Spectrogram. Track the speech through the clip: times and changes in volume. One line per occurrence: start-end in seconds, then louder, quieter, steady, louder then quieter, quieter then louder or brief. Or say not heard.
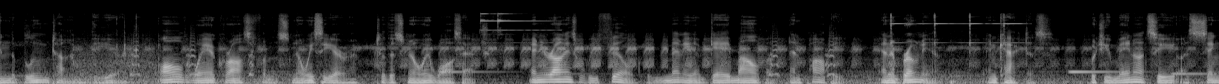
0.0-12.1 steady.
